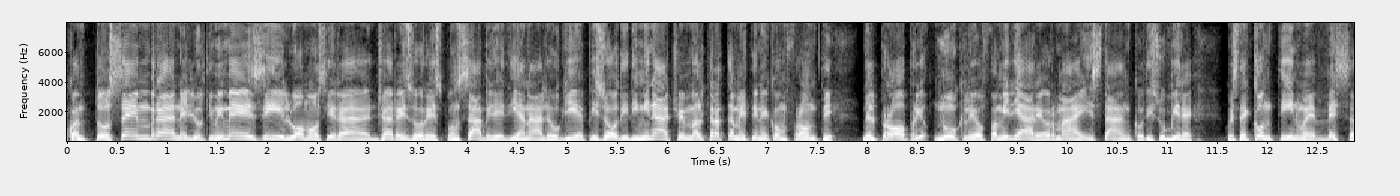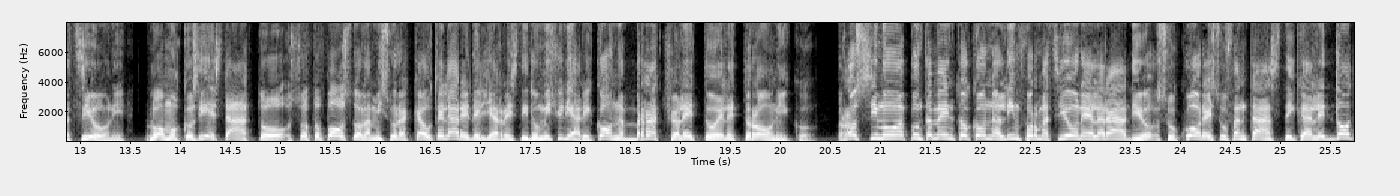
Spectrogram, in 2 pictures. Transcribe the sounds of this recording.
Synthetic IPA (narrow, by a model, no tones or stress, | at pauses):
kwant̪osɛmbɾaneʎːult̪imimeːzilwɔːmosiɛːɾad͡ʒareːzoɾesponsaːbiled̪ianaːloɡiepizɔːd̪id̪iminat͡ʃːeːmːalt̪ɾat̪ːament̪inejkoɱfɾont̪i | d̪elpɾɔːpɾjonuːkleofamiljaːɾeormajɛst̪aŋkod̪isubiːɾe | kwest̪ekont̪iːnwevesːat̪sːjoːnḭ | lwɔːmokoziɛst̪aːt̪osot̪ːopost̪oalamizuːɾakawt̪elaːɾed̪eʎːiarːɛst̪id̪omit͡ʃiljaːɾikonbɾat͡ʃːalet̪ːoelet̪ːɾɔːniko̰ | pɾɔsːimoapːunt̪ament̪okonliɱformat̪sːjoːnealːaɾaːd̪josukːwɔːɾesufant̪ast̪ikaled̪ɔːd̪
